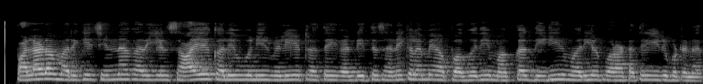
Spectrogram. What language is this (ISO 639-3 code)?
tam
